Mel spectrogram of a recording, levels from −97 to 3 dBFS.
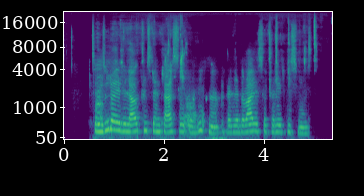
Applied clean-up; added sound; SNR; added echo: neural mask model Resemble Enhance denoiser.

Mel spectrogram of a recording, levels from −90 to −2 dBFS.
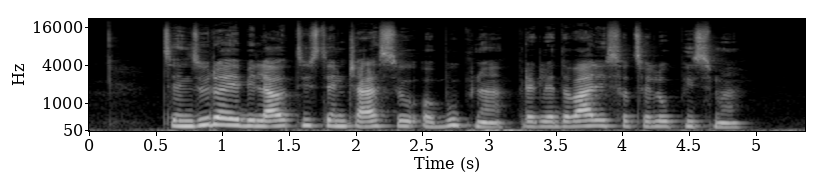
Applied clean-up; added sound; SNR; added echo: none; none; none; none.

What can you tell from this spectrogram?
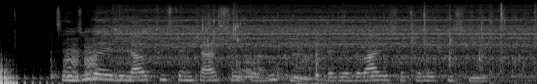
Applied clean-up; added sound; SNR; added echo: none; Sink (filling or washing); -3 dB; none.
